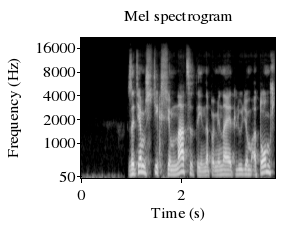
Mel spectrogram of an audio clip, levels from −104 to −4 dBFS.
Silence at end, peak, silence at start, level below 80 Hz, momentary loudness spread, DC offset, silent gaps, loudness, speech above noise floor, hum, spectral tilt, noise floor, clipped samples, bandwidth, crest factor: 0.05 s; -2 dBFS; 0.95 s; -64 dBFS; 10 LU; under 0.1%; none; -22 LUFS; 39 dB; none; -4.5 dB/octave; -61 dBFS; under 0.1%; 16 kHz; 22 dB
